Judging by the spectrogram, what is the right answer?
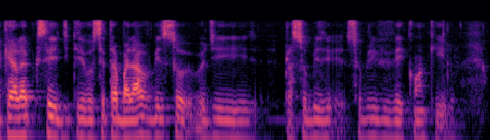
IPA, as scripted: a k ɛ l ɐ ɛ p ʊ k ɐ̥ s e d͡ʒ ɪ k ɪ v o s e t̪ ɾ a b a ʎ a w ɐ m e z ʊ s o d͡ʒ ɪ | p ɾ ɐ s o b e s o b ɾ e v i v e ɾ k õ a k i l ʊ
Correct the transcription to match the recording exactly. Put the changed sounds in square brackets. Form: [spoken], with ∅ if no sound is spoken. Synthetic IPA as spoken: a k ɛ l ɐ ɛ p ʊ k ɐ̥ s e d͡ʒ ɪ k ɪ v o s e t̪ ɾ a b a ʎ a [v] ɐ m e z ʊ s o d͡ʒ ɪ | p ɾ ɐ s o b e s o b ɾ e v i v e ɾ k õ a k i l ʊ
